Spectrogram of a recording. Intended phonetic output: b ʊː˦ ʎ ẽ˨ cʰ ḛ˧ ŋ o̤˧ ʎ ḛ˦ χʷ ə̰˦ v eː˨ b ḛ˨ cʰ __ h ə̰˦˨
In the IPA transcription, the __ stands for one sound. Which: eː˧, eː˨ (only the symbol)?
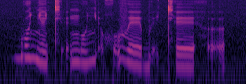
eː˨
